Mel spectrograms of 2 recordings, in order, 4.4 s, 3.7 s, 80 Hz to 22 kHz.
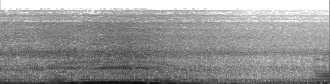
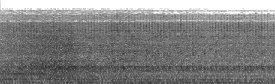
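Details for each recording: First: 2015 Ford EcoSport diesel (stated as 1.4 and 1.5 L turbo) with malfunction light blinking and a pickup problem: revs surge and sag, hunting unevenly. Misfire from an open circuit on the cylinder-three injector, confirmed by fault code. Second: Ford EcoSport 1.4 diesel with earlier misfire, vibration, pickup problem and malfunction light, after clearing fault codes: even idle with light injector clatter, steady rhythm, no stumble or miss; running smoothly and quietly.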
